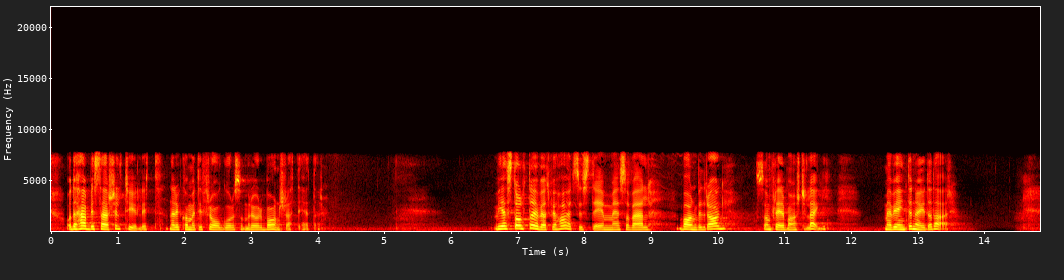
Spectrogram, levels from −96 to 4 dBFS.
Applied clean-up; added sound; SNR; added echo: neural mask model Resemble Enhance denoiser.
